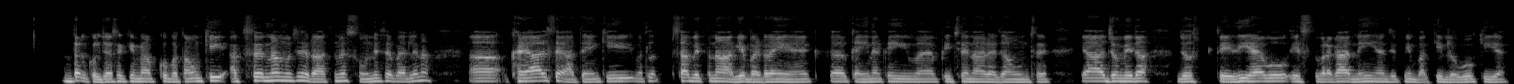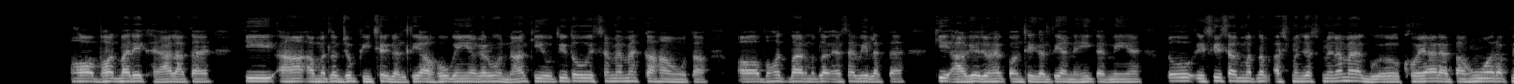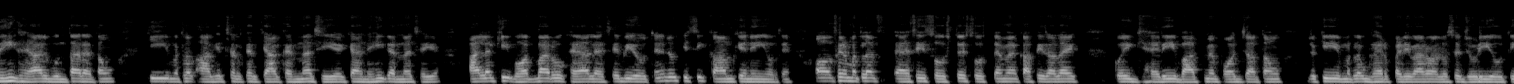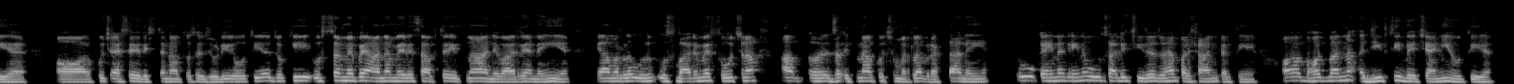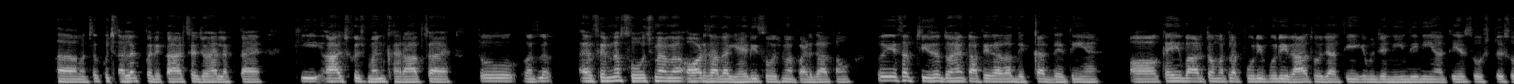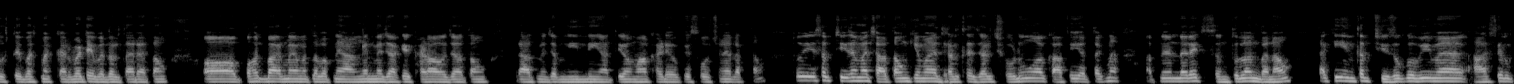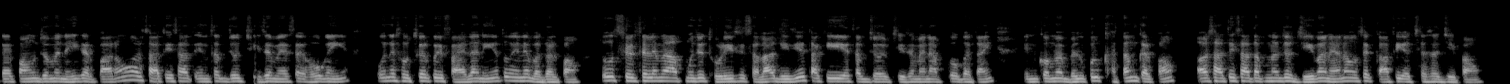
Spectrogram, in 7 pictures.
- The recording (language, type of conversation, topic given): Hindi, advice, सोने से पहले रोज़मर्रा की चिंता और तनाव जल्दी कैसे कम करूँ?
- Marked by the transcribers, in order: tapping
